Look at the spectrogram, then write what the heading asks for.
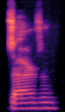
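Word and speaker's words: Dzierzon: Hey, Mr. Dan said you're pronouncing it correctly. Ziersen? I guess so.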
